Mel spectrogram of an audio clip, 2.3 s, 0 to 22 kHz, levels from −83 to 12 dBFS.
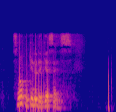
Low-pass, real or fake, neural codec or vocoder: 7.2 kHz; real; none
